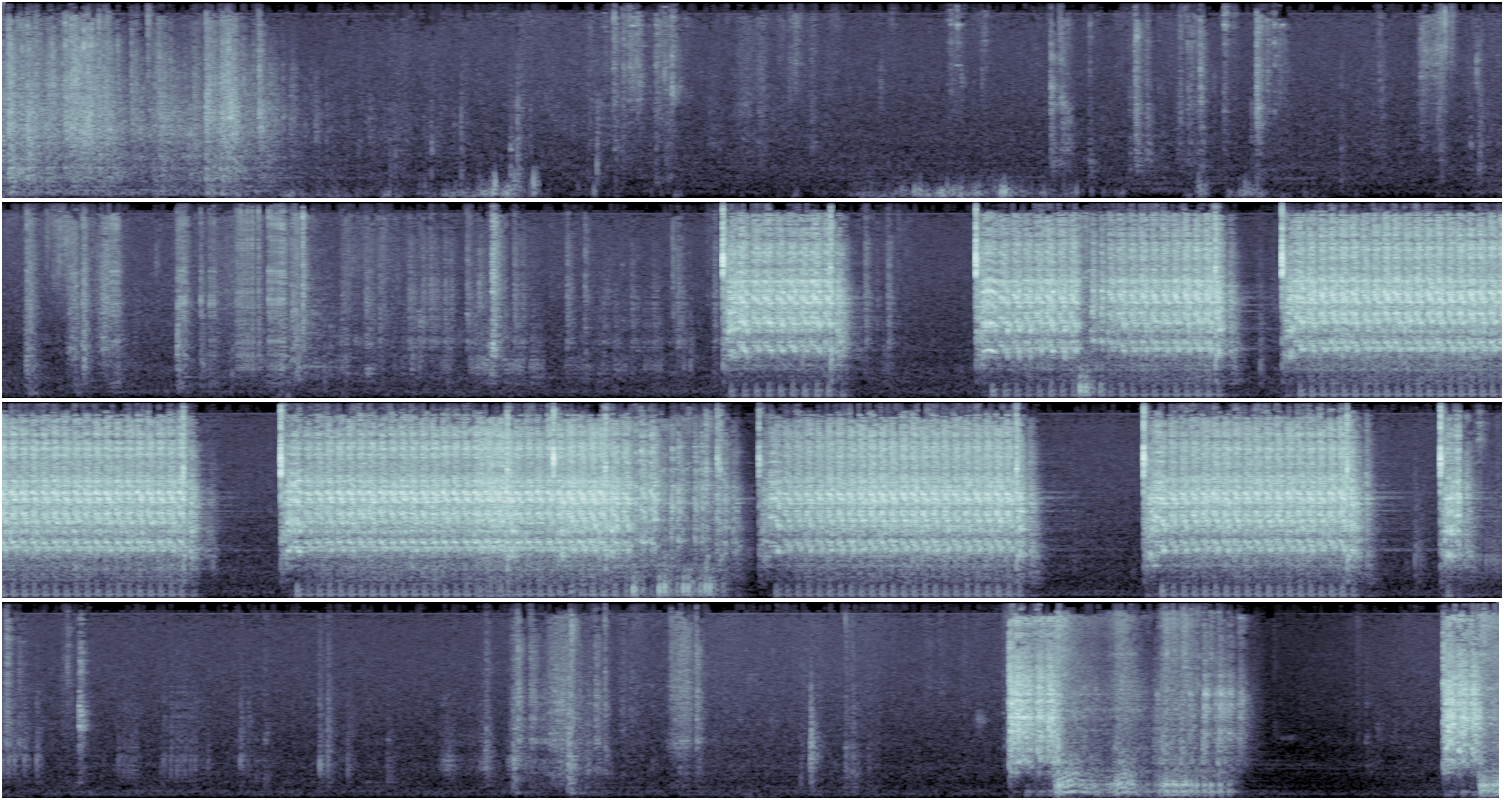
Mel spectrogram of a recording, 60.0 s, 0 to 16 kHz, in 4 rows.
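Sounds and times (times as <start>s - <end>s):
motorcycle engine cranking: 21.7s - 24.0s, 24.7s - 32.2s, 32.8s - 40.4s, 41.4s - 43.8s, 44.4s - 45.3s, 55.0s - 57.6s, 59.4s - 59.9s.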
